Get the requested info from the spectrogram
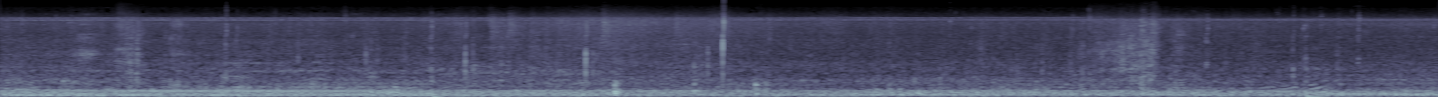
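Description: Steady low background rumble with a few faint clicks and rustles, and a brief noisy burst near the end.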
